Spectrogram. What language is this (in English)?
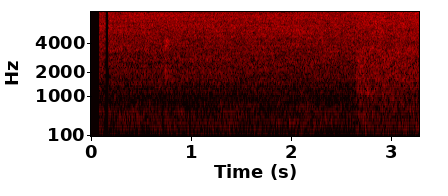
Czech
